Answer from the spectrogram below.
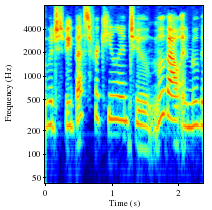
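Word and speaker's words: Kelan: They took in Carolyn's teenage nephew, Keelan, I think is how you say it. K-E-L-A-N, I think it's Keelan.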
